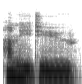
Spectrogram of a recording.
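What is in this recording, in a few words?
"honeydew", British English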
